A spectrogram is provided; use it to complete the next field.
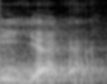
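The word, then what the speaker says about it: إِيَّاكَ: Hati-hati dalam membaca iyyaka, usahakan tasydidnya kita tunaikan.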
